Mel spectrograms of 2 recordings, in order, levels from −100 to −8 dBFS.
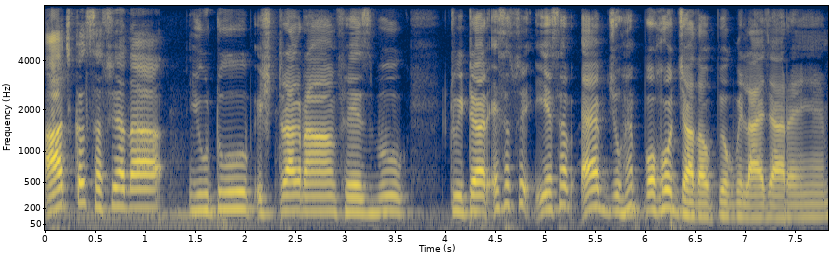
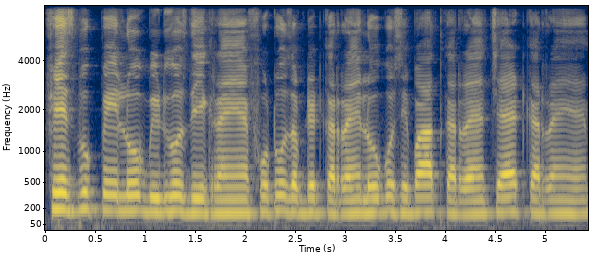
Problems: none marked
